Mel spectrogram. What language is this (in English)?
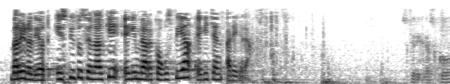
Basque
